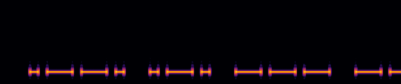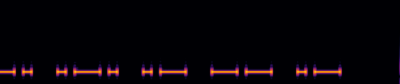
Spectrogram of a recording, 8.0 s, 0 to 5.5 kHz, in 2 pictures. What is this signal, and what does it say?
Morse code, heard as a keyed tone, about 14 wpm, 800 Hz. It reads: PROGRAMA
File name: audios / portugais / portugais texte en clair 2 vitesse 14 mots minutes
